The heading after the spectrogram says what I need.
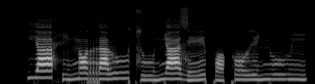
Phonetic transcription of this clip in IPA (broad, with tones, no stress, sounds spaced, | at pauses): j aː˦ h i˨ n ɔ˦ r a˦ v uː˦ t͡s uː˨ ɲ aː˦ z eː˨˦ p ɔ˨ k o˦ ɣ ɪ˦ ɲ uː˦ β ĩ˦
